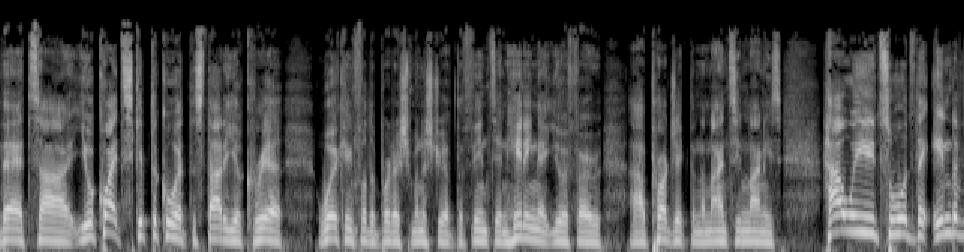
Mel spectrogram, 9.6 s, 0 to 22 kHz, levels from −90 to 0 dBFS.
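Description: From start to end, the speech carries MP2 compression, likely at 80 kbps: upper sub-bands flicker off, leaving dull, gurgling grain and a ragged, gappy high-frequency band on a spectrogram. At 6.05 to 6.18 s, DAB burbling: a small bit error rate corrupts samples across about nine frames, giving short blips of noise in single sub-bands, seen as isolated band-shaped bursts.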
